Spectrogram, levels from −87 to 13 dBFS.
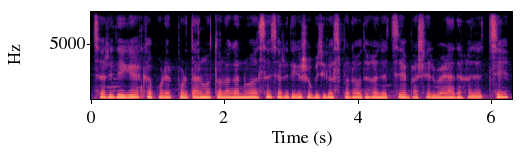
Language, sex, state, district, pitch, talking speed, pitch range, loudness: Bengali, female, Assam, Hailakandi, 200 Hz, 140 wpm, 195-200 Hz, -12 LUFS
